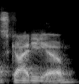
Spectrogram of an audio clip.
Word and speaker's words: Skydio: So the company's called Skydio. The name comes from putting together Skydio. Sky Okay. Studio. Yeah. So Skydio recently unveiled their latest enterprise drone.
